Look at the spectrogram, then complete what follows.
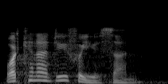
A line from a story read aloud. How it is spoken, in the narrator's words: She softly asked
